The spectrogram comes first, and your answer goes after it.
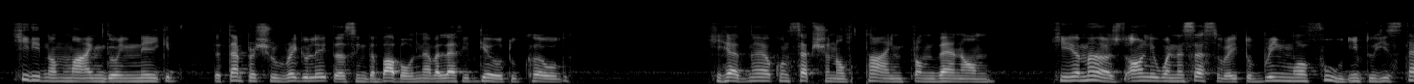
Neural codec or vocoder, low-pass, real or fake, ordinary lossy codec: codec, 16 kHz, 4 kbps, X-Codec, HuBERT features, trained on balanced general audio; 7.2 kHz; fake; AAC, 48 kbps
